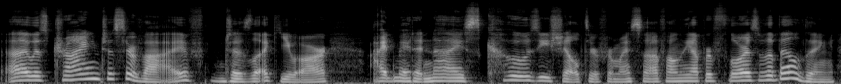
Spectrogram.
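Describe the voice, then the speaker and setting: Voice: mid-range voice, sing-song, unhurried. A performer playing a friendly, chatty undead zombie who wheedles in casual slang, in a scripted audio roleplay. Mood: chatty, reminiscing. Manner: casual, cajoling, slangy salesman-like patter.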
